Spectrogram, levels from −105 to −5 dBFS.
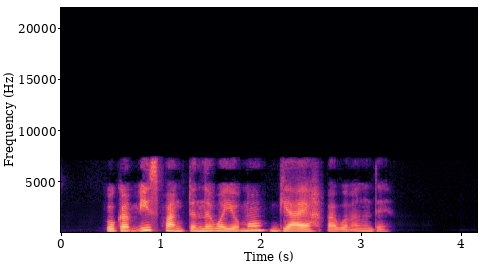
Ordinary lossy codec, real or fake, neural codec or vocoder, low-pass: AAC, 48 kbps; fake; codec, 24 kHz, 0.5 kbps, DualCodec; 7.2 kHz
